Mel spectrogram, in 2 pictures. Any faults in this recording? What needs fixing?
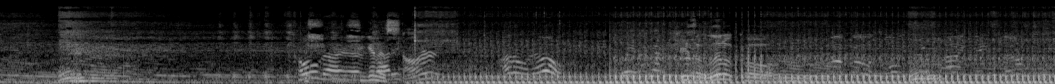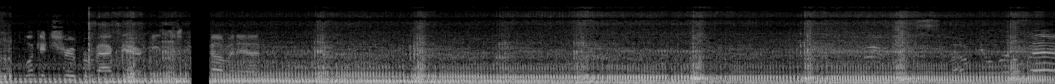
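A playback stall at 12.45–12.65 s cuts the sound to silence for about 180 ms before it resumes, likely from the player's buffer running dry or its thread blocking. Prevent it with a larger playback buffer and a dedicated, higher-priority audio thread.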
